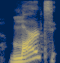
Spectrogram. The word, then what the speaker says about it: Mart: love Manhattan apartment but you grew up in Mart Texas if I got the pronunciation correct you got it right I'm impressed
